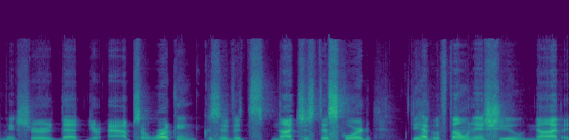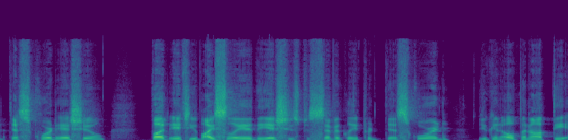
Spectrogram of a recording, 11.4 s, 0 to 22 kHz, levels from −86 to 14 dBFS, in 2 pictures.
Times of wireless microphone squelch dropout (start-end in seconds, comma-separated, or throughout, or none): none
